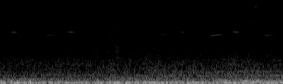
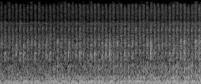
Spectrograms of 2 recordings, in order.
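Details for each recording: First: Hyundai Terracan 2.5 diesel D4BH idling with a deep rumble, an uneven knock and bluish smoke; loosening the fourth injector drops it to three cylinders and the knock stops, so that injector is faulty. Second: Hyundai Terracan 2.5 diesel D4BH, started after reassembly to cure an engine knock: steady, even diesel clatter at idle with no knock standing out. The knock is gone and the engine idles smoothly, as before. Normal idle.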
